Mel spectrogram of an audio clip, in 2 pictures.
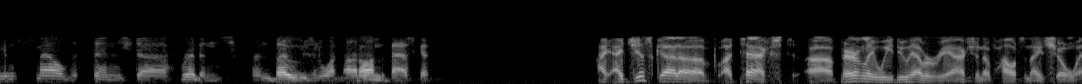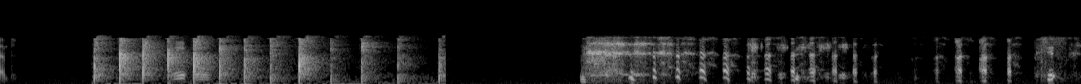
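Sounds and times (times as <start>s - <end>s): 
speech: 0.6s - 4.5s, 6.0s - 11.0s, 12.6s - 13.0s
lone audience member clapping: 11.8s - 15.3s
laughter: 16.6s - 21.6s.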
